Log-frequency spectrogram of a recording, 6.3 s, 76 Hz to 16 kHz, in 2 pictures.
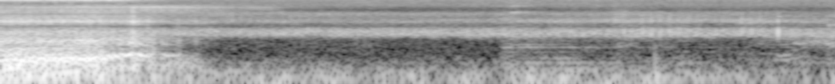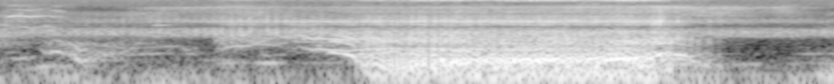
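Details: Loud rough snoring on each in-breath with quieter pauses, two snores in about six seconds; snoring recorded 10/31/19.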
